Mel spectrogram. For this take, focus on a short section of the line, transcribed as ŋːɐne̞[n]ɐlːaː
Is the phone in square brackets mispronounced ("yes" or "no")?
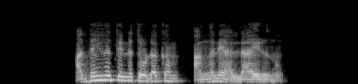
yes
